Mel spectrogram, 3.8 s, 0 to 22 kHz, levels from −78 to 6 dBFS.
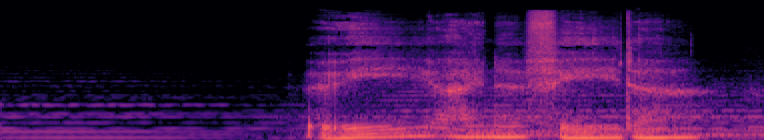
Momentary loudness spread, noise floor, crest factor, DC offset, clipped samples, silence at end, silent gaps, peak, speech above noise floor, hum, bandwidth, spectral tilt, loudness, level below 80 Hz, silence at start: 23 LU; -50 dBFS; 20 dB; under 0.1%; under 0.1%; 0 s; none; -6 dBFS; 28 dB; none; 17 kHz; -4 dB/octave; -23 LUFS; -34 dBFS; 0 s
